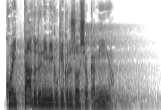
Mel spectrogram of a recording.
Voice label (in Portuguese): notify slain you enemy, vox caster portuguese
